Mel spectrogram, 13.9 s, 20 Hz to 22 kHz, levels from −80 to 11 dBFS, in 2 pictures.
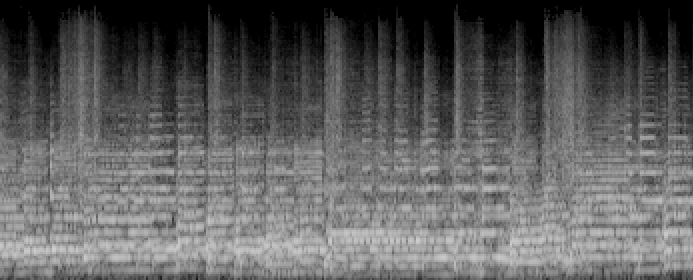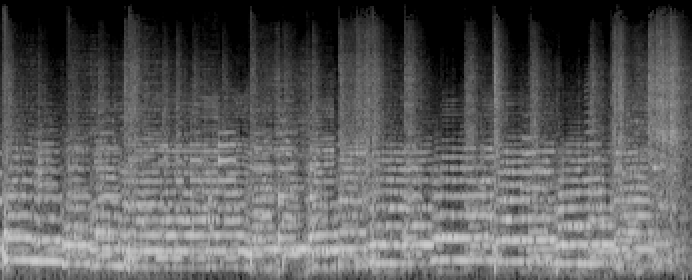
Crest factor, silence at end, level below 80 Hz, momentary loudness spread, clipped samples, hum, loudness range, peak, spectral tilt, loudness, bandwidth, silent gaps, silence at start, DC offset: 12 dB; 0 s; -50 dBFS; 1 LU; under 0.1%; none; 0 LU; 0 dBFS; -4 dB/octave; -12 LUFS; 18 kHz; none; 0 s; under 0.1%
